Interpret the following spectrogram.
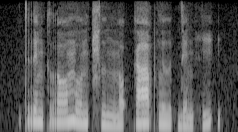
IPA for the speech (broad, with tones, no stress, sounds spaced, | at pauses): t r e˧ n k r ɔː˦˥ m o˦˥ n t͡ɕʰ ɯ˨˩ ŋ n ɔ˦˥ ʔ k aː˥˩ pʰ l ɯː˨˩ t̚ d e˨˩ n h i˥˩ ʔ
